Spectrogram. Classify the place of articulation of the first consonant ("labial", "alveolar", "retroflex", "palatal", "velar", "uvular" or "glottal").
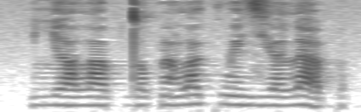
palatal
